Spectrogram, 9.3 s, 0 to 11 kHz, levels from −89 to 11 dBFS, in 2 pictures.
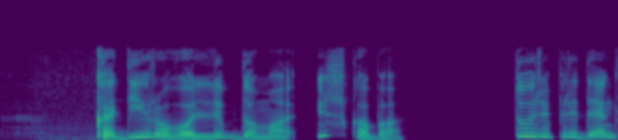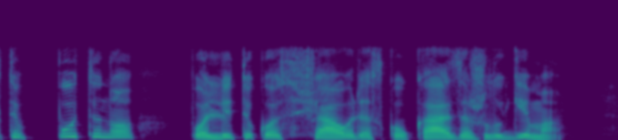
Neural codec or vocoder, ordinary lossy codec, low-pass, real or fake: none; MP3, 64 kbps; 7.2 kHz; real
